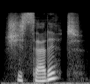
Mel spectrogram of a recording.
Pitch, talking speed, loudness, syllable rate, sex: 205 Hz, 200 wpm, -16 LUFS, 3.8 syllables/s, female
